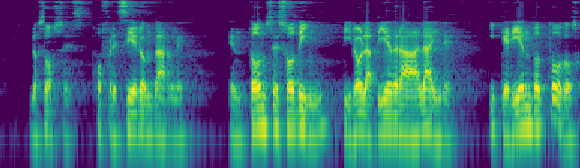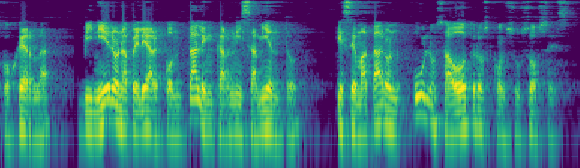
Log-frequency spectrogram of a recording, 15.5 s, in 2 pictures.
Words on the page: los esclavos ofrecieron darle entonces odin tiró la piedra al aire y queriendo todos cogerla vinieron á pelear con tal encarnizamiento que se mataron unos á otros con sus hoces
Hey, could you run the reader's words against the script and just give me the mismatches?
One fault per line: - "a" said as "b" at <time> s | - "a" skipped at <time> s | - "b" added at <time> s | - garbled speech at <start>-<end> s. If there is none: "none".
- "esclavos" said as "hoces" at 0.6 s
